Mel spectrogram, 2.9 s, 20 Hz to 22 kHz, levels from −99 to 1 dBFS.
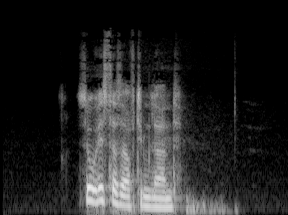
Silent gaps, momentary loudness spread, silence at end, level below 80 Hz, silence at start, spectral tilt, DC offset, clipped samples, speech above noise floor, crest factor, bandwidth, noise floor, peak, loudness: none; 7 LU; 0.95 s; -50 dBFS; 0.8 s; -7.5 dB/octave; under 0.1%; under 0.1%; 61 dB; 16 dB; 11 kHz; -77 dBFS; -4 dBFS; -17 LUFS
